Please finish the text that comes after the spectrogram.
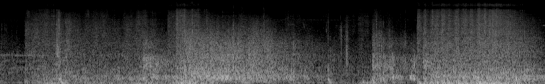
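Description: Musket volleys crack out in Assassin's Creed III, a dense fusillade of overlapping gunshots with several loud broadband bursts across the span and continuous battle noise filling the gaps.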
